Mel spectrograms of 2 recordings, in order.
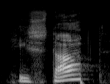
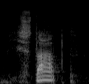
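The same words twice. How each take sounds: First: STOPPED said firmly, at full voice; emphatic repeat. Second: Soft, held-back storytelling; hushed suspense. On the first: Storyteller repeats that he stopped, stressing STOPPED in amazement. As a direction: land firmly on "stopped", lifting at the end. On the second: Storyteller reveals the passing figure's halt, hushed. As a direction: drop it softly for suspense. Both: Real, not acted.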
